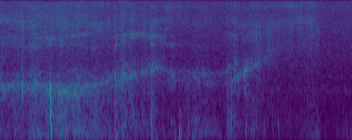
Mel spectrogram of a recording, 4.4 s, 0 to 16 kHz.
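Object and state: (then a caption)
Silicone microphone ears being rubbed. Both hands press and rub the white silicone ears of a 3Dio microphone with palms and fingers. Close, muffled rubbing and brushing is heard, heavy in the low end, with a faint shifting whistle-like tone and a few soft bumps. It fades quieter toward the end.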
